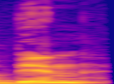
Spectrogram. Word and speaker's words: been: been to Canada before so bin has two pronunciations most people say bin like Oh has he been there before or has he been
